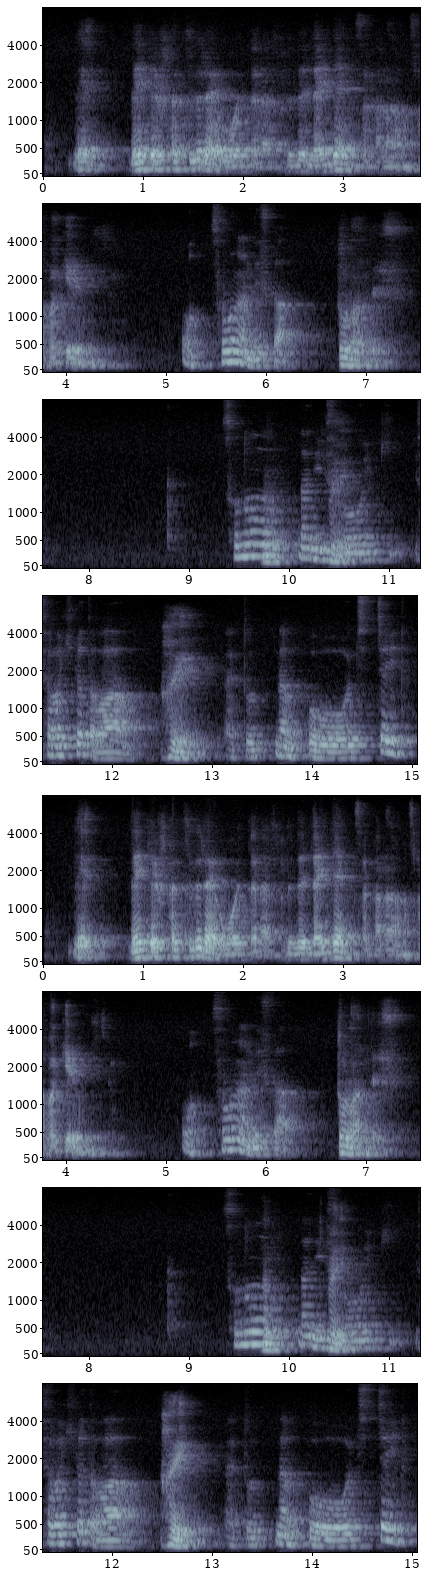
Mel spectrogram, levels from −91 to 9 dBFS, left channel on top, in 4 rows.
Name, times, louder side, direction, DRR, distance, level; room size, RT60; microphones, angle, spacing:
voice 1, 0.8-4.3 6.7-7.3 9.7-9.9 10.4-10.6 12.5-12.8, right 3 dB, 65° right, 4 dB, 0.5 m, -26 dB
voice 2, 5.2-6.2 9.4-10.8 11.3-12.2 13.1-14.9, equal, 65° left, 1 dB, 0.7 m, -29 dB
4.3 x 2.3 x 2.9 m, 0.82 s
head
